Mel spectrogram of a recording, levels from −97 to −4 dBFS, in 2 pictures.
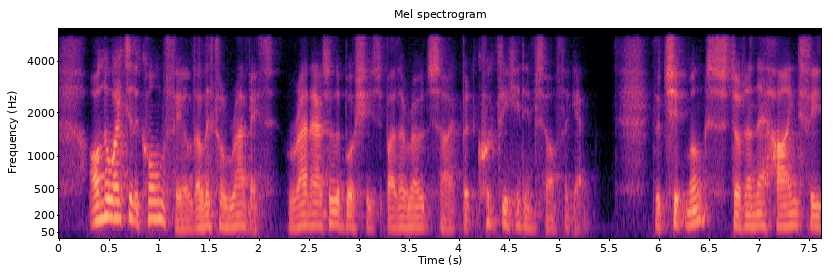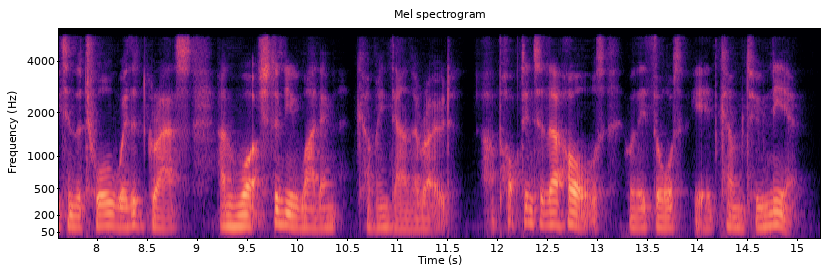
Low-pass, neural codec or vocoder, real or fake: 5.4 kHz; codec, 16 kHz, about 1 kbps, DyCAST, with the encoder's durations; fake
